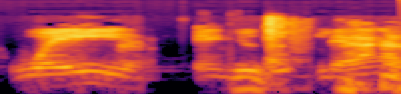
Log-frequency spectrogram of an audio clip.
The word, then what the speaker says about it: Weir: en YouTube, y también Anthony Weir, que se pronuncia Weir en YouTube, le dan a la campanita y ahí estamos para servirles.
